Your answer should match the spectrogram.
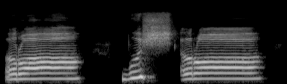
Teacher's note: raw is 2 counts long, and raw is heavy. Whenever raw is heavy, the sound of the it is something like this.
